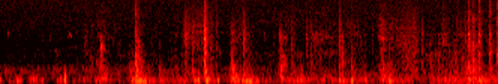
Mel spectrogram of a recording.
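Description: Irregular light knocks and taps aboard a drifting speedboat whose engine is off because it has run out of fuel.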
